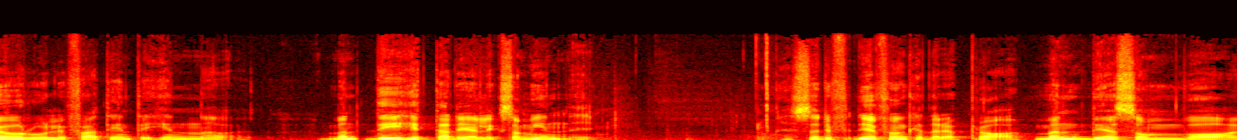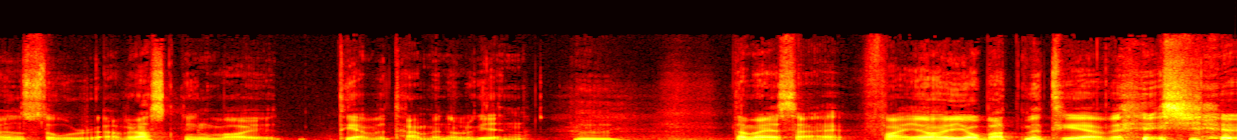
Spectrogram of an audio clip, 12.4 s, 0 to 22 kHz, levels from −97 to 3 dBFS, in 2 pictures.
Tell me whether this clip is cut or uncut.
cut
